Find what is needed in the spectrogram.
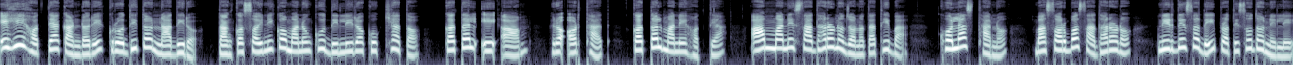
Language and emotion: Odia, neutral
